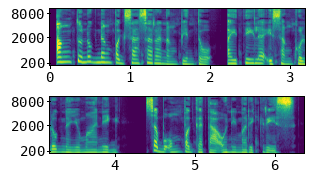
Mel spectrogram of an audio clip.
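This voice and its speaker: A woman's voice: fairly low pitch, a little mellow, no room sound, studio quality. A woman reading a scripted melodrama as a storyteller, in a solemn and emotive manner. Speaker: audio story narrator. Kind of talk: dramatic scripted narration of a Tagalog melodrama.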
